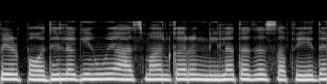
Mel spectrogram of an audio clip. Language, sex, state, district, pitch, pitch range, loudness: Hindi, female, Chhattisgarh, Sukma, 230 Hz, 220-235 Hz, -9 LUFS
